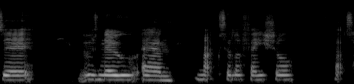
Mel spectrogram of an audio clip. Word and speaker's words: maxillofacial: and there was a there was no um maxillofacial that's how you pronounce it so they transferred me to another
